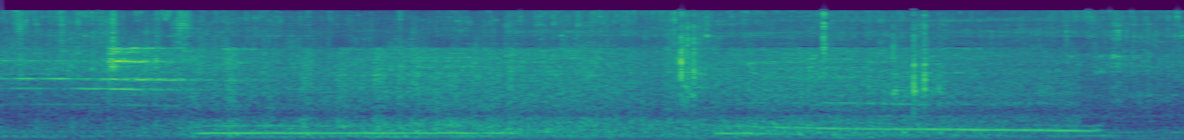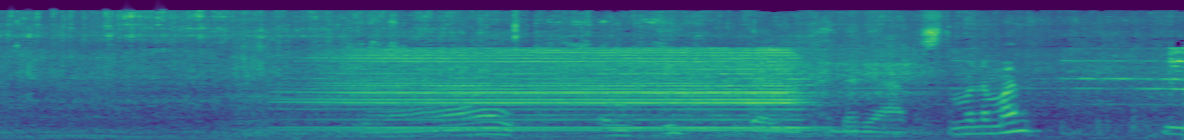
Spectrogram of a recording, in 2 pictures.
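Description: A toy train motor whirs as it runs along plastic track.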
